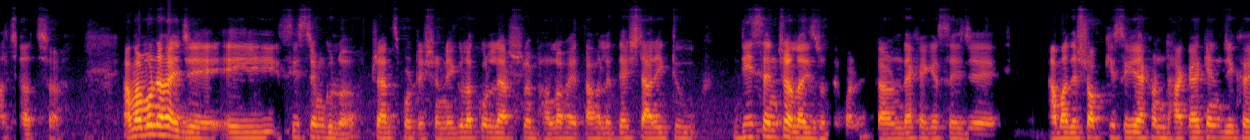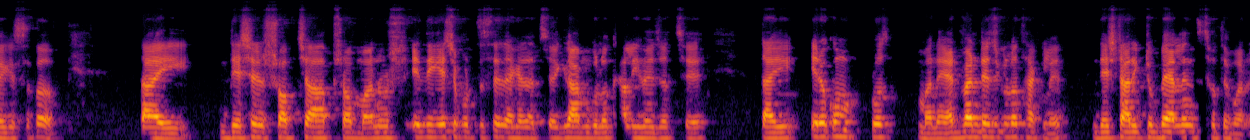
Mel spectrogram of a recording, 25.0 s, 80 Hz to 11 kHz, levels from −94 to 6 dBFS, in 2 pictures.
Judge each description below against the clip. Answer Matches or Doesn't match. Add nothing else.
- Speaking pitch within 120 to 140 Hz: Matches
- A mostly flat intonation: Matches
